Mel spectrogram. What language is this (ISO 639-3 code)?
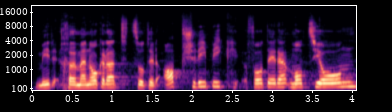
gsw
